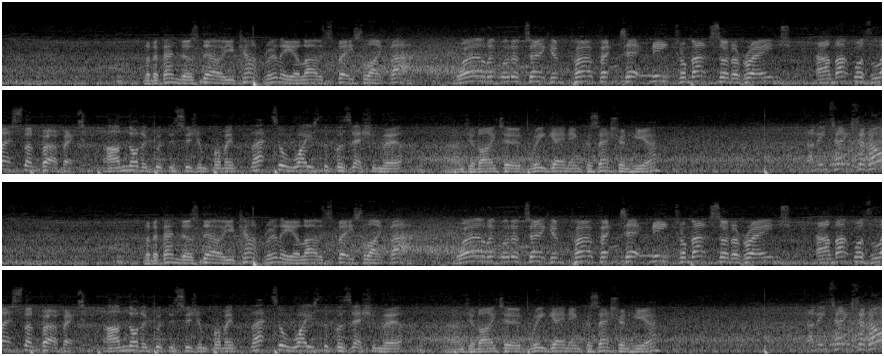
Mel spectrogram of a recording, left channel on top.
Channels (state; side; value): identical; both; correlation 1.00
